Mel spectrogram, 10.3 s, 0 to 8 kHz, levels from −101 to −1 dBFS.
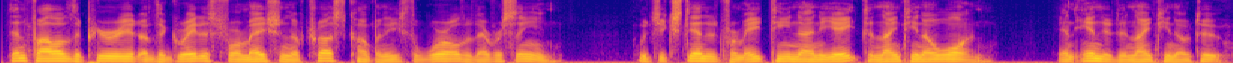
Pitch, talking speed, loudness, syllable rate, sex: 100 Hz, 185 wpm, -16 LUFS, 5.8 syllables/s, male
